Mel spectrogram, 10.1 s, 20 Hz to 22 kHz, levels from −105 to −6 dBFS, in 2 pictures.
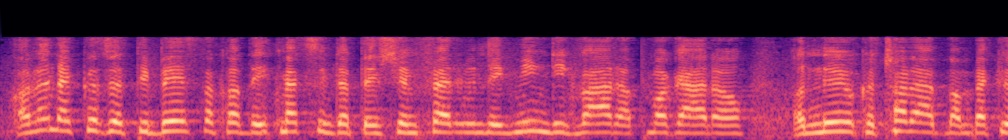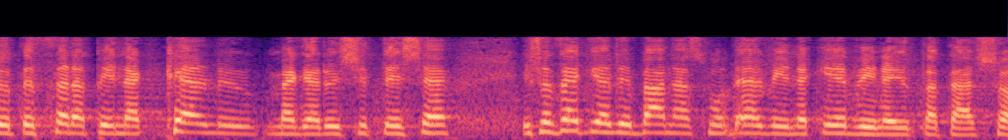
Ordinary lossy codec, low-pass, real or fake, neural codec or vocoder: none; none; fake; codec, 16 kHz, 1.1 kbps, Voila-Tokenizer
